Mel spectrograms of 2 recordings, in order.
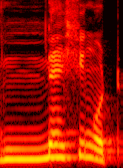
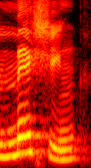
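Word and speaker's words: gnashing: says there will be nashing of teeth but the nashing starts with a g so the g is silent okay all right you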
